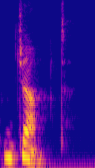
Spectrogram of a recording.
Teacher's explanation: Se antes de você colocar o sufixo, a palavra terminava em algum desses sons fortes aqui que você está vendo, então agora ao acrescentar o sufixo, você vai pronunciar o finalzinho desta palavra como um T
